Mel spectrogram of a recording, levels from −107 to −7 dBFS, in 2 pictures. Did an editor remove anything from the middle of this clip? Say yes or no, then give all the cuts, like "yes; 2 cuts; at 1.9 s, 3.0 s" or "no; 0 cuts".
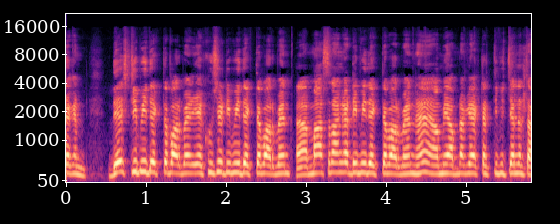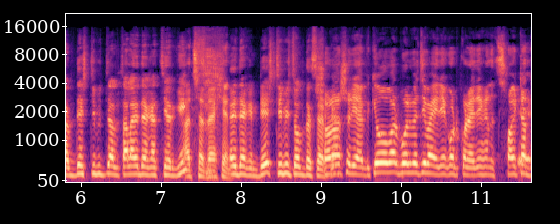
yes; 1 cut; at 2.8 s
